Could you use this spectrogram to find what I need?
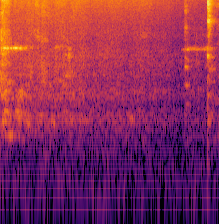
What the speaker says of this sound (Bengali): এরপর আমি পরিমাণ মতো জল দিয়ে দেবো।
